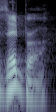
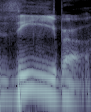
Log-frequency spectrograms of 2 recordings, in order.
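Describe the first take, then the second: First: It is said the way Africans say it. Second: It is said the way Americans say it. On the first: "They go zebra" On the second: "America's the only one that says zebra"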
